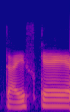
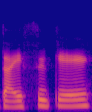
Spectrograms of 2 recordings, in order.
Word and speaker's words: Daisuke: this one Japanese dude was named Daisuke, and they kept saying Daisuke, which means I love you, and it's like, okay, we get it. You like him a lot, but could you say his name right?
